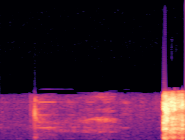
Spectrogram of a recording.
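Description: A faint breathy throat sound, a brief pause, then a single sharp, loud cough burst cut off at the end: one ordinary dry-sounding adult cough.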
